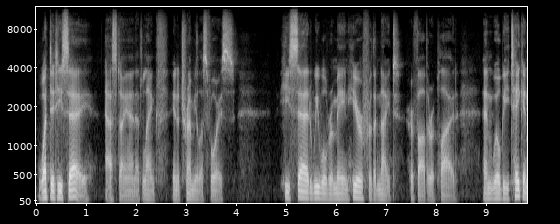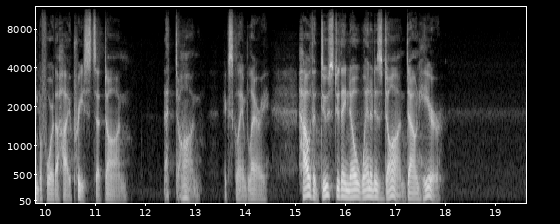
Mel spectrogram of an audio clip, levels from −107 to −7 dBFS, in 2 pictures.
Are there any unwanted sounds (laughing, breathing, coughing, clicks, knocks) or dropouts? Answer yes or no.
no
